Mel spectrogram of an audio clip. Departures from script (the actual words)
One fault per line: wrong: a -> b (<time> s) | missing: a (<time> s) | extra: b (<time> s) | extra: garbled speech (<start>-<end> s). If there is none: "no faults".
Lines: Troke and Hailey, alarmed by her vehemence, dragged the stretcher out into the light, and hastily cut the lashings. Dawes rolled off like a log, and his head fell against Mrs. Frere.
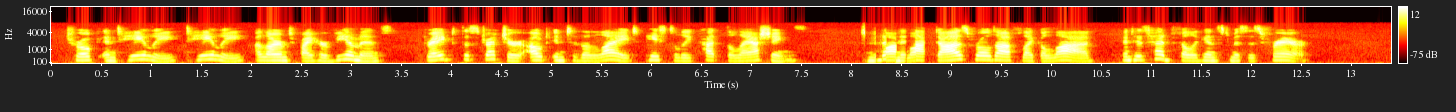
extra: Hailey (1.4 s)
missing: and (5.9 s)
extra: garbled speech (8.1-8.7 s)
